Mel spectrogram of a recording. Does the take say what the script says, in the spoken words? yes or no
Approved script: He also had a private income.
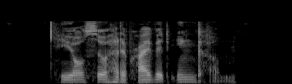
yes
